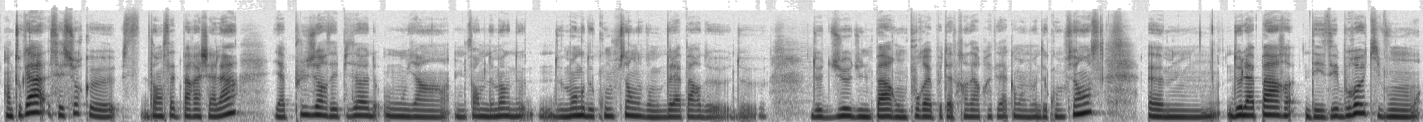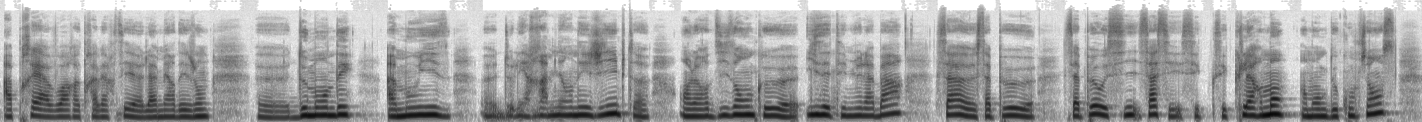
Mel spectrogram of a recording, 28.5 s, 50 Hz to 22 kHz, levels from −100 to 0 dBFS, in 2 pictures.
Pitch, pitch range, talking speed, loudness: 195 Hz, 185-220 Hz, 200 wpm, -19 LUFS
